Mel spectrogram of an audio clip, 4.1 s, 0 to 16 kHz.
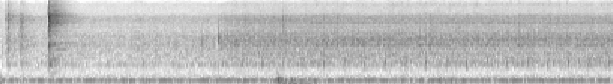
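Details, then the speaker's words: Alpine 5255 in-car cassette deck (1988, auto-reverse), bench-powered on 12 V: fast forward and rewind sound normal, steady low motor hum with light whir and no grinding; only play fails, owner suspects aged drive belt, later confirmed and replaced. "let rewind fast forward they seem to work it's just the play that's not working"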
